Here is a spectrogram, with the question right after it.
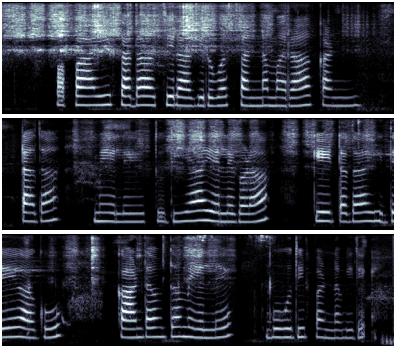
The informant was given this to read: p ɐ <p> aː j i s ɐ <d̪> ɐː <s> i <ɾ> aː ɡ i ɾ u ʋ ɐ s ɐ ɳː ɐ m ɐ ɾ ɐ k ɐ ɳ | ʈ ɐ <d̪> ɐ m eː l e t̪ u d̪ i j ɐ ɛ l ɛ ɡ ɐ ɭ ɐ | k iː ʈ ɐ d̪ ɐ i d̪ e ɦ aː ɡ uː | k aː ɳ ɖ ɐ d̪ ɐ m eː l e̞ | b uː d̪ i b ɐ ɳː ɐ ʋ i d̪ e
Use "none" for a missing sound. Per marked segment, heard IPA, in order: p, d̪, s, ɾ, d̪

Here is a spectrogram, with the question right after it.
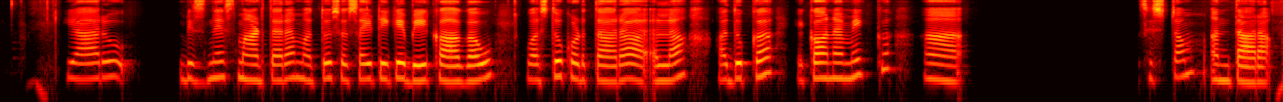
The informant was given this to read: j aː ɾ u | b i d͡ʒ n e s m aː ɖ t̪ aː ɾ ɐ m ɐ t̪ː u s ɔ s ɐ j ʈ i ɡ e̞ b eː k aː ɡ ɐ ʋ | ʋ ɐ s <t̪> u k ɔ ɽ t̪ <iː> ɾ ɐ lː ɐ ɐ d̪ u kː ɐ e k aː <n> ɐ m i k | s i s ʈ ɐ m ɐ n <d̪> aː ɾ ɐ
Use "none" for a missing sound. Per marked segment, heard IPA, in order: t̪, aː, n, t̪

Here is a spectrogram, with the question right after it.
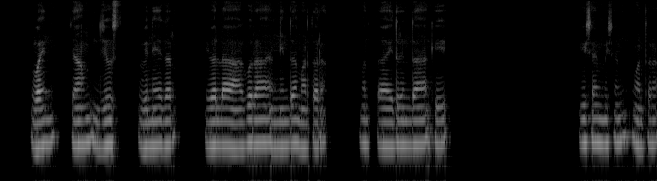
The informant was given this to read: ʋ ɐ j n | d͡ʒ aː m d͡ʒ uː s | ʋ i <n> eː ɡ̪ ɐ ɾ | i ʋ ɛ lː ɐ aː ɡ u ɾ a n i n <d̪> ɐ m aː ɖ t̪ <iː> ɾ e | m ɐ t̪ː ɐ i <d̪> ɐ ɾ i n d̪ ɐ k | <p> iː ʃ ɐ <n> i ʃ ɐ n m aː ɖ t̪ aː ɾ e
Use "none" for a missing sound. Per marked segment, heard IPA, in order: n, d̪, aː, d̪, k, m

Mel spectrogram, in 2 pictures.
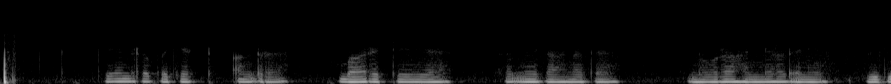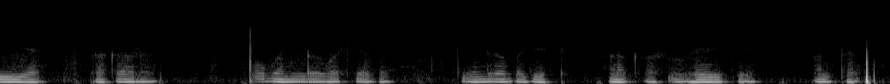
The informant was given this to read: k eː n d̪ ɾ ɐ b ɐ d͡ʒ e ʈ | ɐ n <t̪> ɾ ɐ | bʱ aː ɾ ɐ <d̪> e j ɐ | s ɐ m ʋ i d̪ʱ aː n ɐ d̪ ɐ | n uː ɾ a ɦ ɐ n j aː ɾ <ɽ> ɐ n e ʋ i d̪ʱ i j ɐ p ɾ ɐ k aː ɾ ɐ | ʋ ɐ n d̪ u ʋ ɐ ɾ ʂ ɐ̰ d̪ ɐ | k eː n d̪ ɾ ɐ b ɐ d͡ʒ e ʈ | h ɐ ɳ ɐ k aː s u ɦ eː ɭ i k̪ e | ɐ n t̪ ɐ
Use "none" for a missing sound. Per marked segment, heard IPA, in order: d̪, t̪, ɽ

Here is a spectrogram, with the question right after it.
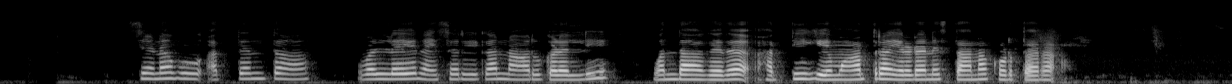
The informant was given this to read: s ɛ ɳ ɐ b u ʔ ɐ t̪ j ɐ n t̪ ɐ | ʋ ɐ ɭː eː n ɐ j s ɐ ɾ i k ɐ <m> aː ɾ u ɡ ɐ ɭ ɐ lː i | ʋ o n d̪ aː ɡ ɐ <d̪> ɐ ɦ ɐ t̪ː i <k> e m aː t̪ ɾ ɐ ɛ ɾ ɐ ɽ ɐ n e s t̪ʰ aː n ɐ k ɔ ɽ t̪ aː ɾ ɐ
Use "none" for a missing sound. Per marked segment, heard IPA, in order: n, d̪, ɡ

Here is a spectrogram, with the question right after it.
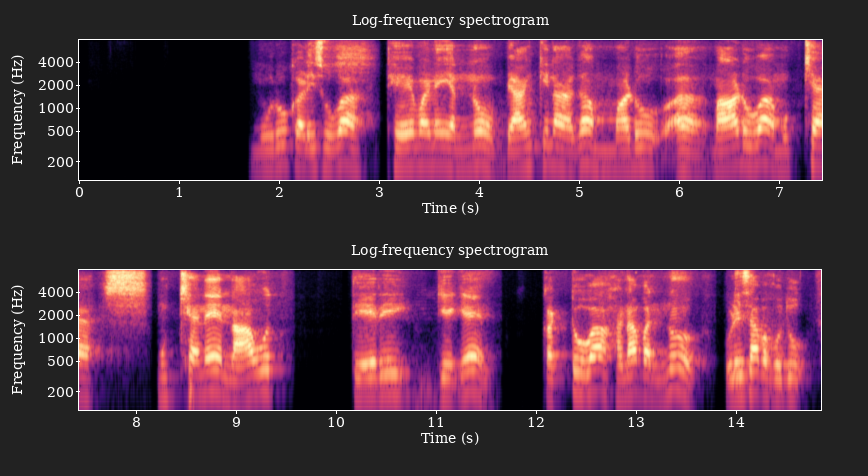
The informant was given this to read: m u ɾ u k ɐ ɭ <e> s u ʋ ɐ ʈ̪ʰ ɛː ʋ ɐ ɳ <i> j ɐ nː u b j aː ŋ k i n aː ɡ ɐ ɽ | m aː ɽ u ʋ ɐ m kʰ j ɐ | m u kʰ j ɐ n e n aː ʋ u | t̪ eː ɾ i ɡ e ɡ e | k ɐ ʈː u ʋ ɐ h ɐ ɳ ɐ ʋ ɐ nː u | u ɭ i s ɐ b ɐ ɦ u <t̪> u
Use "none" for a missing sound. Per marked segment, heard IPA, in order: i, ɛ, d̪

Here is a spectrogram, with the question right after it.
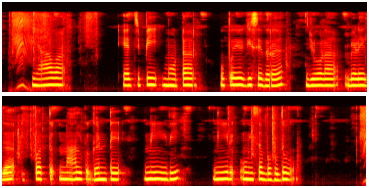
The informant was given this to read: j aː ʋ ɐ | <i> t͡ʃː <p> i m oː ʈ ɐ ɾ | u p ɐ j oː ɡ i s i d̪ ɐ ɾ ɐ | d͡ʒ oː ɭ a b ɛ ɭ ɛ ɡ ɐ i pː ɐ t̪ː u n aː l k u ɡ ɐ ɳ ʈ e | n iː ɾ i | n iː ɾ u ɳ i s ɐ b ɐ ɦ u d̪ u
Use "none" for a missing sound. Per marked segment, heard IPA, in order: e, p

